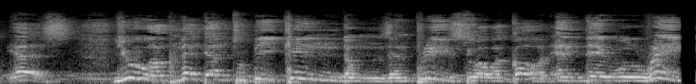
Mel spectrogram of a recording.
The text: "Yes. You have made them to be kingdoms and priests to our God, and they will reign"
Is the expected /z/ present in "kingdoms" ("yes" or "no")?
yes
